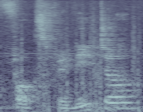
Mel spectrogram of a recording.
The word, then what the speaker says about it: Fox Fredito: Okay, when you look at it, when you look at it, it sounds hard, but when you pronounce it rolls off the tongue.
